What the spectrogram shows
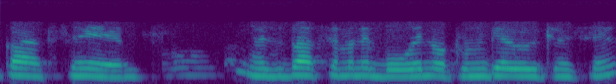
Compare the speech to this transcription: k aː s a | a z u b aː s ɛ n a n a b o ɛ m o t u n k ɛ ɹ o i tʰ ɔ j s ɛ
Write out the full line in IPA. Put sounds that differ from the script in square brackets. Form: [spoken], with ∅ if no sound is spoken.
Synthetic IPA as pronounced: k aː s [ɛ] | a z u b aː s ɛ [m] a n [ɛ] b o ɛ [n] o t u n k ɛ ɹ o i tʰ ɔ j s ɛ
